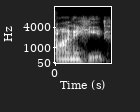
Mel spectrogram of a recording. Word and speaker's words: Annahid: um I will just say uh it's actually pronounced aned so um uh you I'm so sorry about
